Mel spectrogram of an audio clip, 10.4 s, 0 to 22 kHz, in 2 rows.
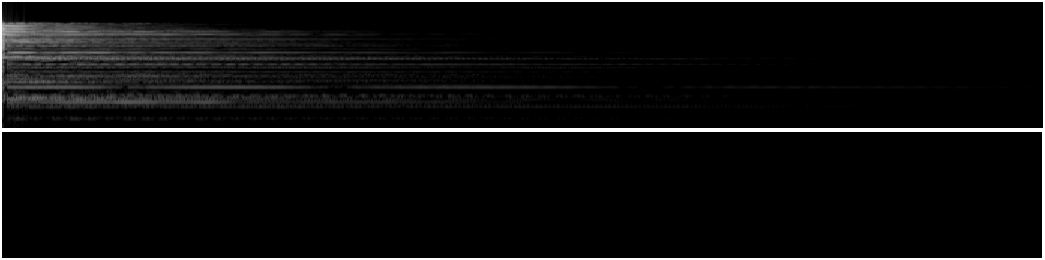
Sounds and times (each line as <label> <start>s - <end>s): Bell/Splash cymbal 0.0s - 4.6s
